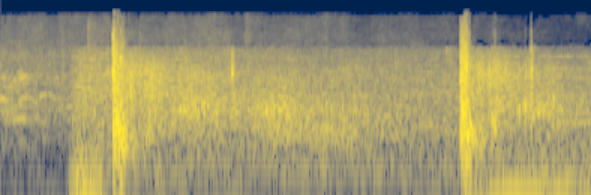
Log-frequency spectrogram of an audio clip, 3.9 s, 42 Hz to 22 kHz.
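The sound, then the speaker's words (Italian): Two sharp, booming firearm shots ring out about two seconds apart, each a broad percussive crack with a short echoing tail over a steady crowd murmur, in Rome at 17:17, as the Pope collapses in his small open car. “Un rumore sordo, ripetuto, non c'è dubbio, si tratta di spari di arma da fuoco.”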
